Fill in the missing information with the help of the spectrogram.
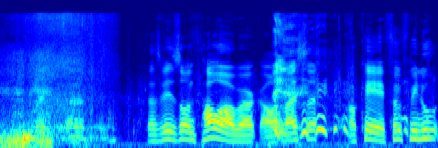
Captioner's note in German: Sie lacht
